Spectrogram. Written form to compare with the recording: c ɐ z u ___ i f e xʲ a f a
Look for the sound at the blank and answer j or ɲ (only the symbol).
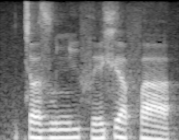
ɲ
